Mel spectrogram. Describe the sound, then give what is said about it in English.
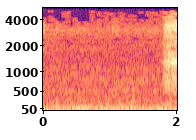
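A deep breath drawn in during a breathing exercise, with the shoulders and chest lifting. A steady, breathy hiss of air runs through the whole clip and grows brighter and fuller near the end, with no talking. “take a few really, really deep breaths in and out.”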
